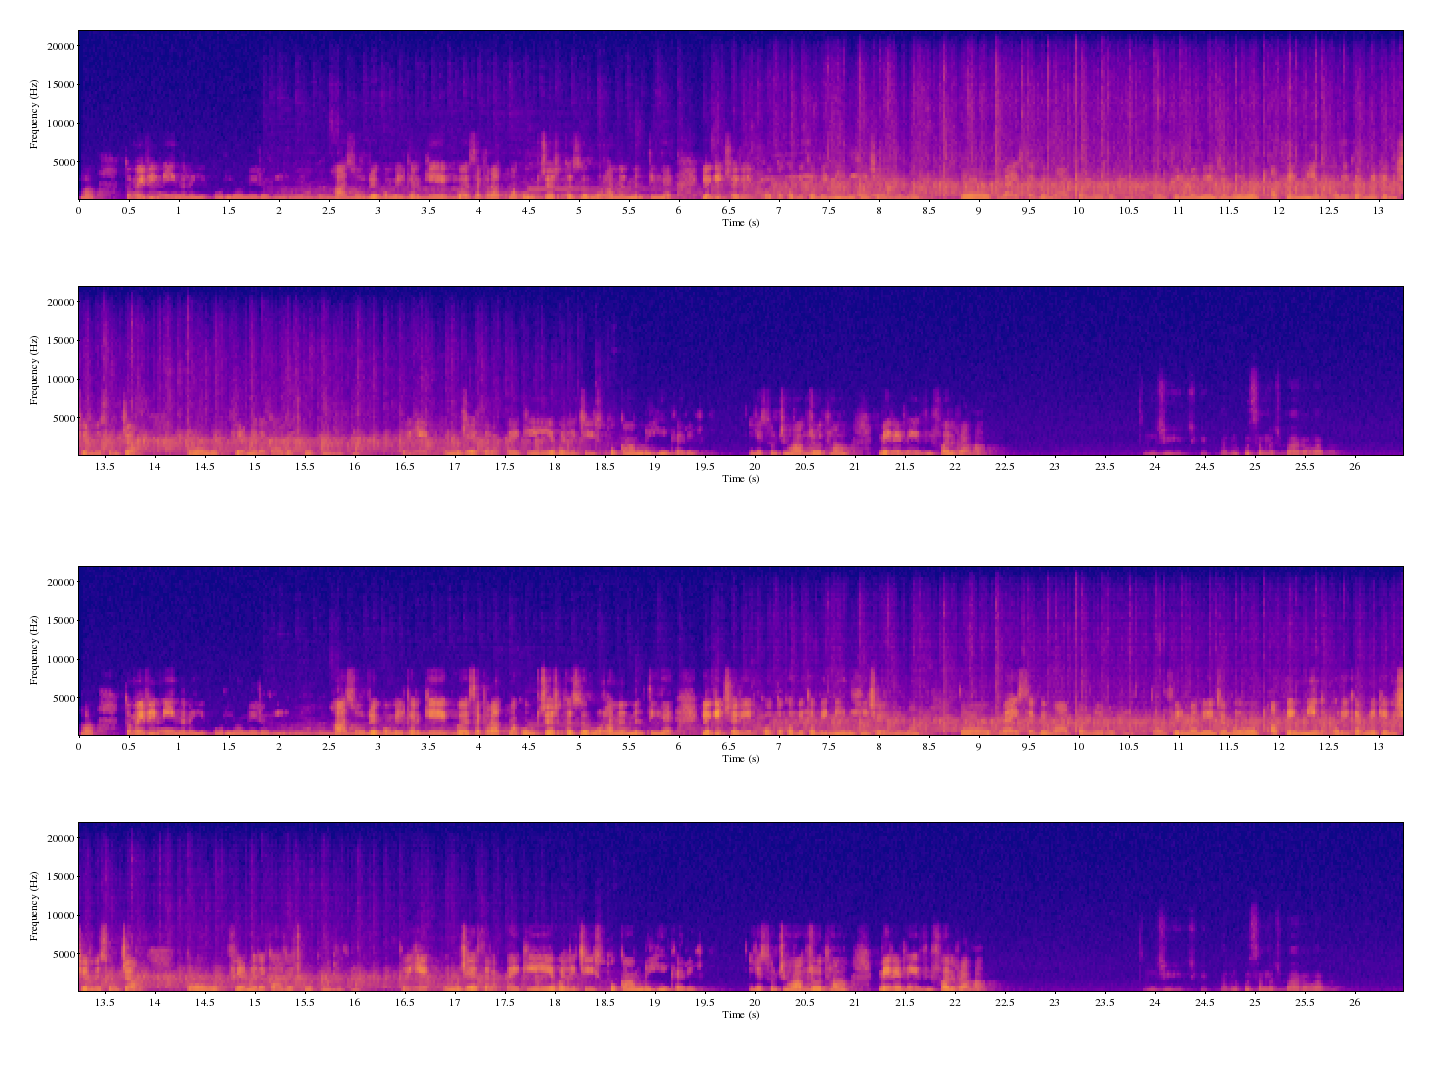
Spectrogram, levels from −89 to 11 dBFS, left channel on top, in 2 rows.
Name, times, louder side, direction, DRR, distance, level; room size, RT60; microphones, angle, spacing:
voice 1, 0.0-2.1 2.5-16.0 16.4-19.5 19.9-22.3, right 3 dB, 45° right, 10 dB, 0.5 m, -25 dB
Applause, 1.8-18.8, left 2 dB, 80° left, 1.5 m, -33 dB
voice 2, 23.9-24.3 24.6-25.7, left 2 dB, 15° left, 7 dB, 0.7 m, -38 dB
25.0 x 21.5 x 2.6 m, 0.76 s
head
